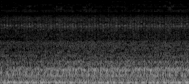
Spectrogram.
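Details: 2022 Chevrolet Suburban V8 after engine noise/misfire repair with flashing check-engine light; cylinder head refitted with new bolts in torque sequence. Smooth, even idle, steady low rumble, no top-end ticking or knocking; now running well.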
